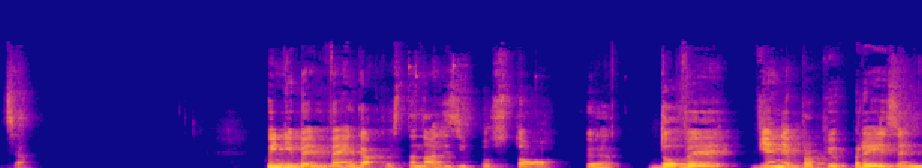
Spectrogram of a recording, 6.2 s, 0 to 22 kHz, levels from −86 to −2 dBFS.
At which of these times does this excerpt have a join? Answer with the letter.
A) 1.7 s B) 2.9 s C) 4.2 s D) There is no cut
C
